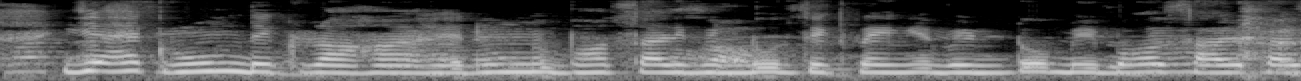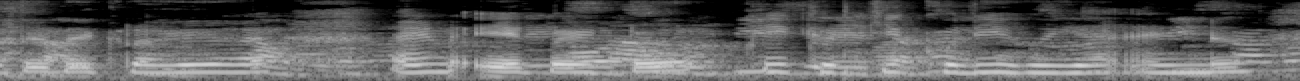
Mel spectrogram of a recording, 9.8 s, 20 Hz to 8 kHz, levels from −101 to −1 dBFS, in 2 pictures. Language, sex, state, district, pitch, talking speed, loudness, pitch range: Hindi, female, Uttar Pradesh, Budaun, 245 Hz, 195 wpm, -26 LUFS, 235-260 Hz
